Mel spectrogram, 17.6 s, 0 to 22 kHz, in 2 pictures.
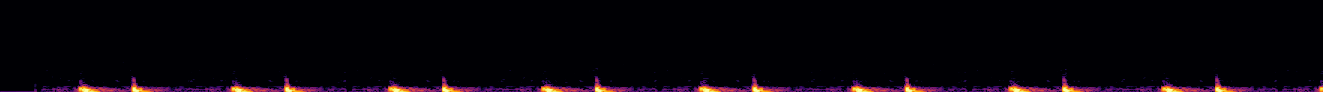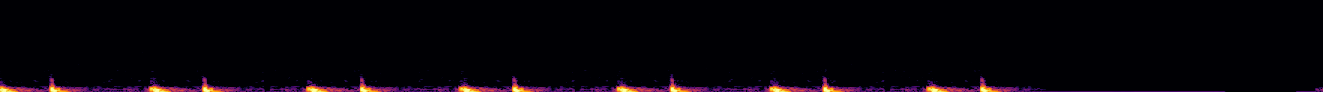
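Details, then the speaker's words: Steady heartbeat near 60 a minute with a faintly doubled first sound: normal split S1, mitral and tricuspid components 20–30 ms apart, heard best at the left lower sternal border with the diaphragm pressed firmly. "in a normally split first sound the mitol and tricuspid components are 20 to 30 milliseconds apart a split of the first sound is heard in in about 70% of normal subjects and is heard best at the llsb with the diaphragm firmly pressed"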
